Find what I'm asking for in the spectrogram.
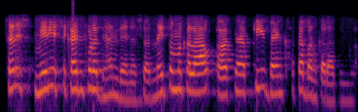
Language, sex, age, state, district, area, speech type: Hindi, male, 18-30, Madhya Pradesh, Bhopal, urban, conversation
